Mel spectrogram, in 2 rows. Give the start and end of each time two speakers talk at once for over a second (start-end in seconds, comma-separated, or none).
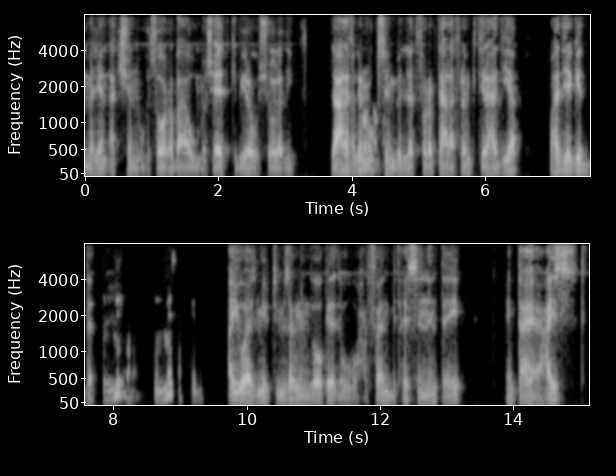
none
